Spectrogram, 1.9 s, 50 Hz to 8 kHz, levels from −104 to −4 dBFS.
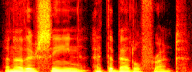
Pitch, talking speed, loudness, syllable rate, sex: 130 Hz, 190 wpm, -16 LUFS, 5.9 syllables/s, male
